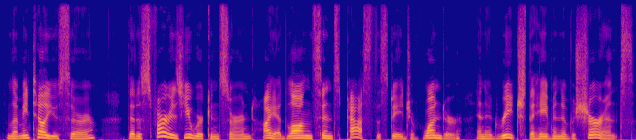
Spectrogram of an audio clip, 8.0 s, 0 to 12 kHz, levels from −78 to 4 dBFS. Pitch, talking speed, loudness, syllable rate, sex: 190 Hz, 210 wpm, -18 LUFS, 5.6 syllables/s, female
